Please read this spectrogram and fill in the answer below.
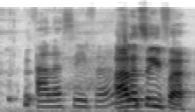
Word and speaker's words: Al Asifa: How do you pronounce Al Asamat? So tell me this. Final question. Would you be more surprised if Al Asifa? Alasifa. See, that's what you do. Alasifa.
